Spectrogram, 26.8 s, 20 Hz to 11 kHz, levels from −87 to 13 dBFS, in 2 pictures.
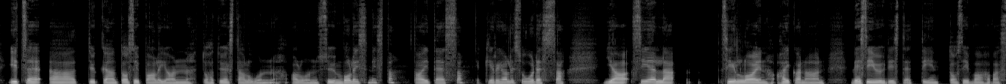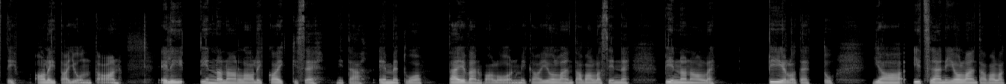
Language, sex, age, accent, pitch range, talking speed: Finnish, female, 30-49, native, 145-170 Hz, 90 wpm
